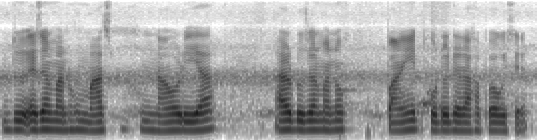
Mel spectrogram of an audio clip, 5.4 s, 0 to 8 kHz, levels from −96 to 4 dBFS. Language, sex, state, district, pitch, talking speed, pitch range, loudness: Assamese, male, Assam, Sonitpur, 145 Hz, 155 wpm, 135-150 Hz, -18 LUFS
